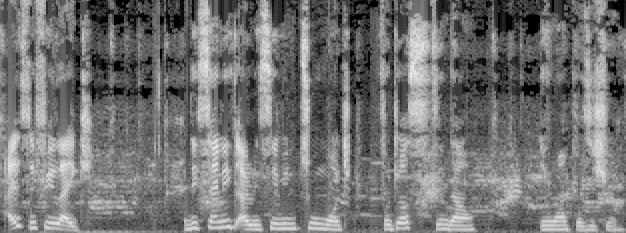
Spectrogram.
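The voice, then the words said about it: Hoarse, strained voice. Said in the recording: “I'm losing my voice right now”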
